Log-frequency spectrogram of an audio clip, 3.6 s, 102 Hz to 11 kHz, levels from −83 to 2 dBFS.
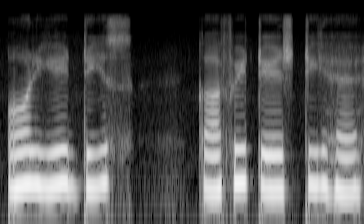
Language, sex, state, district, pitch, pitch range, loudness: Hindi, female, Bihar, Patna, 225 Hz, 215-235 Hz, -12 LUFS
